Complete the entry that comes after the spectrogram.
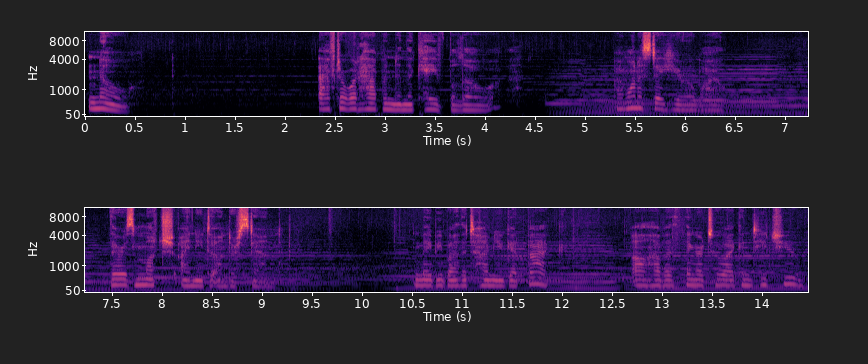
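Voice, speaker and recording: Low-voiced, thoughtful tribeswoman played by an actress. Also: steady tone, unhurried, pauses often, over music, lightly acted. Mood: thoughtful, concerned. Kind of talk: naturalistic video game cutscene acting.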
